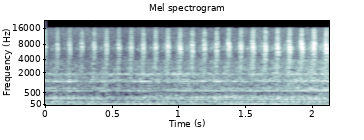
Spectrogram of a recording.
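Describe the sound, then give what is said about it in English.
A helicopter coming in from the east to land at a house, its steady, rapid rotor chop pulsing about eight times a second over a constant low engine rumble, moderately loud and alone, with no voices. “What's that noise? Father? The helicopter.”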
